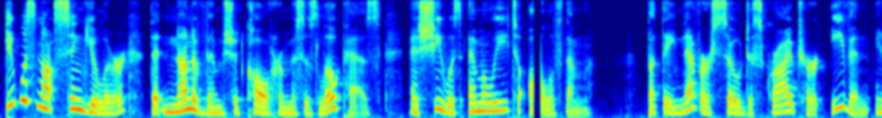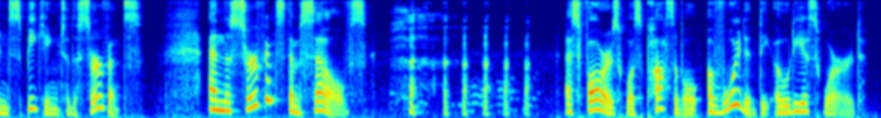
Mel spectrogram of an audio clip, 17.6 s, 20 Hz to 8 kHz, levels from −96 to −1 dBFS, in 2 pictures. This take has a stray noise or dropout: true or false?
true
